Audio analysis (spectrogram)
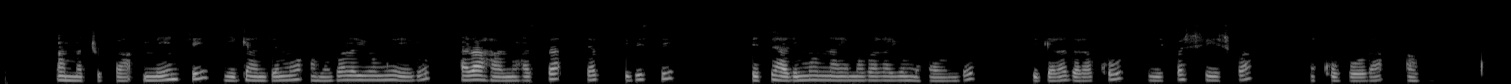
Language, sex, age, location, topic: Kinyarwanda, female, 25-35, Kigali, health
